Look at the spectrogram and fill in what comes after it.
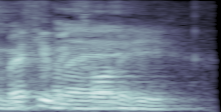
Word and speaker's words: Matthew McConaughey: Matthew McConaughey.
